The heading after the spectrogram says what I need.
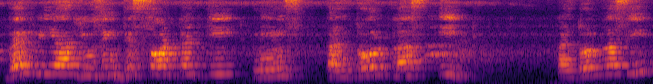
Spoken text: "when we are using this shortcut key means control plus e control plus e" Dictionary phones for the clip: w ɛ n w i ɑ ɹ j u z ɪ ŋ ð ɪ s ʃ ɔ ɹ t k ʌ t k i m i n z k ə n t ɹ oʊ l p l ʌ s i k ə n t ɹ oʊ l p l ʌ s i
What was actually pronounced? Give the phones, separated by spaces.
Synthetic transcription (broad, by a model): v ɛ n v i ɑ ɹ j u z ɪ ŋ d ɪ s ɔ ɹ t ʌ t k i m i n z k ə n t ɹ oʊ l p l ʌ s i k ə n t ɹ oʊ l p l ʌ s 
